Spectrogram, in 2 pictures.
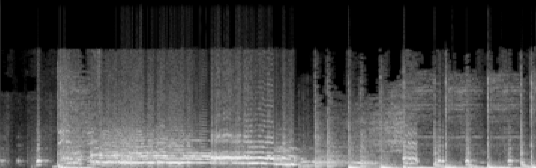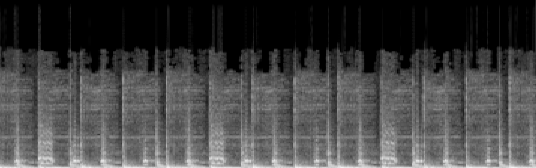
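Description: Dance remix track built on rooster samples: a long rooster crow over a break, then a heavy kick-drum beat comes in about four seconds in, with chopped clucking hits repeating in time.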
